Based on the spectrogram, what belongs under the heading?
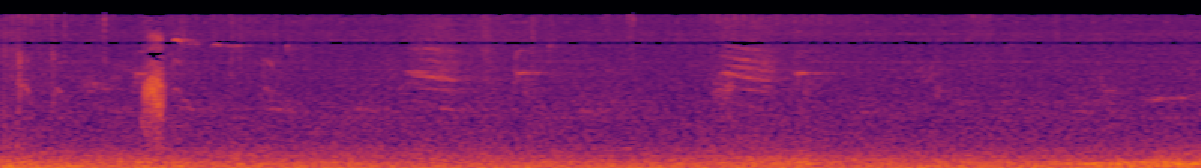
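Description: Birds chirping, with short falling chirp series about three and five seconds in, over a steady low rumble.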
